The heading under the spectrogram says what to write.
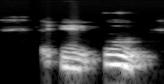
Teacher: voyelle d'arrière, haute, non nasale, arrondi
